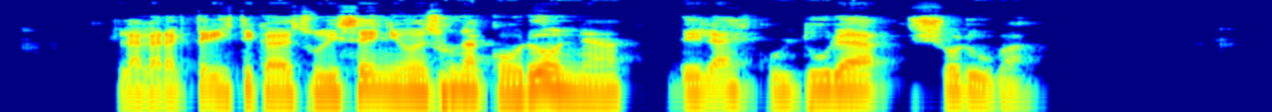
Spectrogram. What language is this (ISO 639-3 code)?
spa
